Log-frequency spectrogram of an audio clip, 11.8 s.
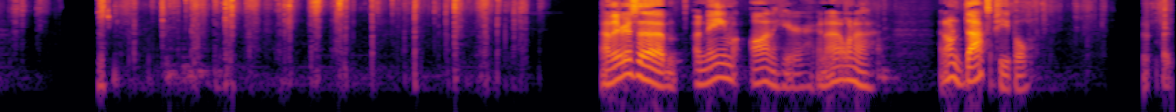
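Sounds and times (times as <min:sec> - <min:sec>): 
scissors snipping: 0:00.1 - 0:05.4
speech: 0:06.1 - 0:10.4.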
